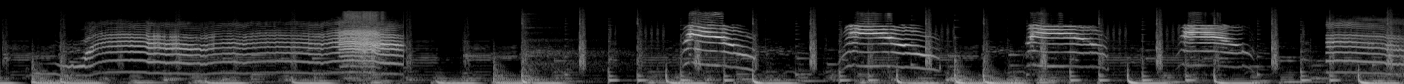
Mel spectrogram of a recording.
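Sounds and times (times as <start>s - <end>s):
background music with steady beat: 0.0s - 14.0s
kitten meowing: 0.5s - 4.1s, 6.8s - 7.6s, 8.4s - 9.5s, 10.3s - 11.1s, 11.8s - 12.6s, 13.3s - 14.0s.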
